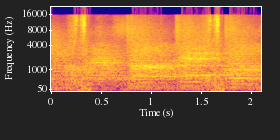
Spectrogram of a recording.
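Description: Dramatic background score: a choir singing over dense music, with a few sharp hits.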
